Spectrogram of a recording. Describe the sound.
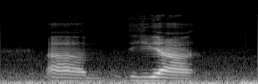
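A steady low rumble of road noise from inside a moving Nissan Note, a small car, continuous throughout, with a person's voice making two short voiced sounds over it.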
